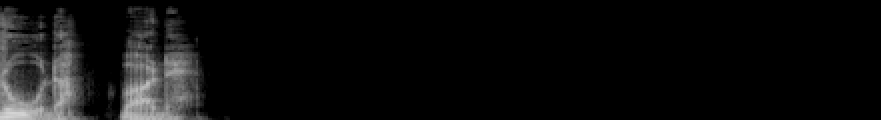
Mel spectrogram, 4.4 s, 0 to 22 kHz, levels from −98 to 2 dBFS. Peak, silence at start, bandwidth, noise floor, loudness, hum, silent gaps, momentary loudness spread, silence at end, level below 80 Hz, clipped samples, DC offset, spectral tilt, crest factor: -8 dBFS; 0 s; 12.5 kHz; under -90 dBFS; -27 LUFS; none; none; 14 LU; 3.45 s; -46 dBFS; under 0.1%; under 0.1%; -7.5 dB/octave; 24 dB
